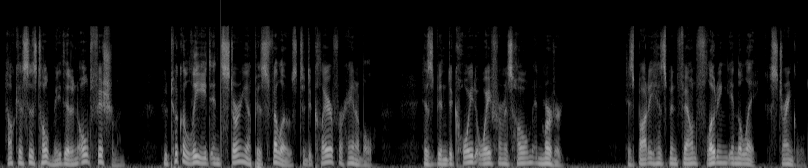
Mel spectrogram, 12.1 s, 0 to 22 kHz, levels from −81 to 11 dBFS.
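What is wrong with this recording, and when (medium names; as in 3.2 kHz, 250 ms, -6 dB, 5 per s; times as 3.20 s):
3.31 s: pop -14 dBFS
7.61 s: dropout 2 ms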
